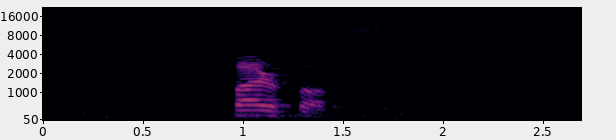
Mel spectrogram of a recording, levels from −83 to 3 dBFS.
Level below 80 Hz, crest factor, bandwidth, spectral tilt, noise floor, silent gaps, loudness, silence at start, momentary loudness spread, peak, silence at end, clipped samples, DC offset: under -90 dBFS; 22 dB; 16.5 kHz; -3 dB/octave; -76 dBFS; none; -48 LUFS; 0.95 s; 21 LU; -30 dBFS; 1 s; under 0.1%; under 0.1%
